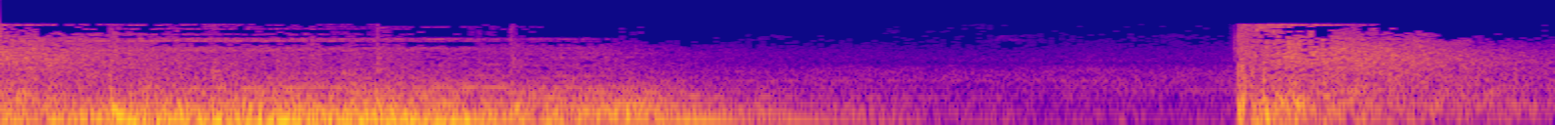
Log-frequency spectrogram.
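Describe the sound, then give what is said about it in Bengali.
Gunfire, said to come from a modern rifle and heard on a hillside. A loud report decays into a rumbling tail and near-quiet, then a second sharp crack bursts in and trails off. “এখানে গুলি চলবে কেন? লাল ফৌজ আওয়াজটা আধুনিক রাইফেলের মনে হচ্ছে, হতেও পারে।”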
